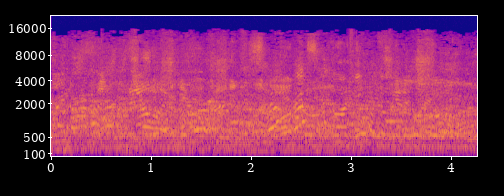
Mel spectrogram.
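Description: Many people talking at once: steady, overlapping chatter of a gathering, with no single voice standing out.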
